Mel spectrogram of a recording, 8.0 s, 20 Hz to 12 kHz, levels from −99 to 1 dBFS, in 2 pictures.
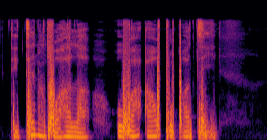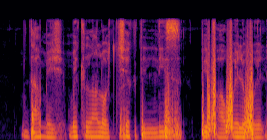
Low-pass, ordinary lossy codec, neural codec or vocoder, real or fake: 7.2 kHz; none; none; real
